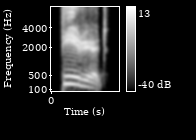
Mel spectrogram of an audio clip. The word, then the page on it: period: Indian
